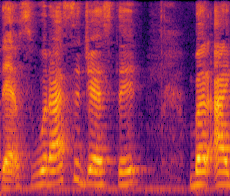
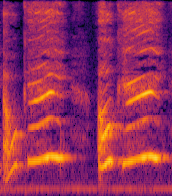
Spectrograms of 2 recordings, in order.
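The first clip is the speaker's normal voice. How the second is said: squeaky okay; slower than usual. Real, not acted. Reacting to a comment mid-greeting.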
